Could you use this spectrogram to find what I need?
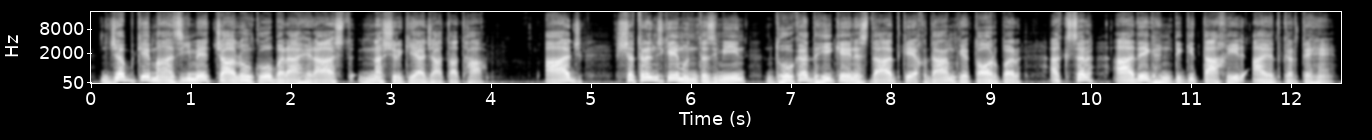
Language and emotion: Urdu, neutral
